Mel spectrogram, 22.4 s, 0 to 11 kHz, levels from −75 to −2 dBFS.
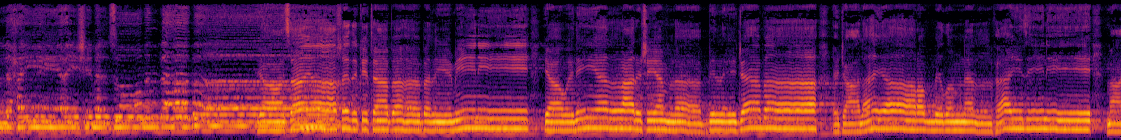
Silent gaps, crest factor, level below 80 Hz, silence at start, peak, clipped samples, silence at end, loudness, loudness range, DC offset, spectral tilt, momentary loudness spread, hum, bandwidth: none; 14 dB; -60 dBFS; 0 s; -4 dBFS; under 0.1%; 0 s; -18 LUFS; 3 LU; under 0.1%; -6.5 dB/octave; 5 LU; none; 10.5 kHz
